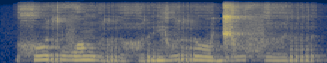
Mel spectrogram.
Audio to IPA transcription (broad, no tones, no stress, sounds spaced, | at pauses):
x o r v ɔ ŋ o̤ r o̤ h o̤ r j o̤ r oː d͡ʒ o̤ f ə̤ r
